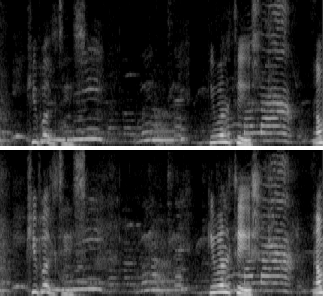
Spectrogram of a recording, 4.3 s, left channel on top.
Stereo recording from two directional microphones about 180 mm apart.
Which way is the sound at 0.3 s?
5° right (ahead or behind).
